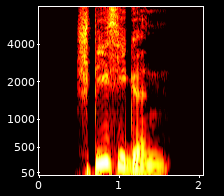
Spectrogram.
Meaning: inflection of spießig: 1. strong genitive masculine/neuter singular 2. weak/mixed genitive/dative all-gender singular 3. strong/weak/mixed accusative masculine singular 4. strong dative plural
- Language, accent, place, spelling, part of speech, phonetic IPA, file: German, Germany, Berlin, spießigen, adjective, [ˈʃpiːsɪɡn̩], De-spießigen.ogg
